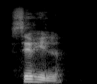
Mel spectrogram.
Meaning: 1. pied kingfisher 2. ceryl
- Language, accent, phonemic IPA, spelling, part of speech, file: French, France, /se.ʁil/, céryle, noun, LL-Q150 (fra)-céryle.wav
